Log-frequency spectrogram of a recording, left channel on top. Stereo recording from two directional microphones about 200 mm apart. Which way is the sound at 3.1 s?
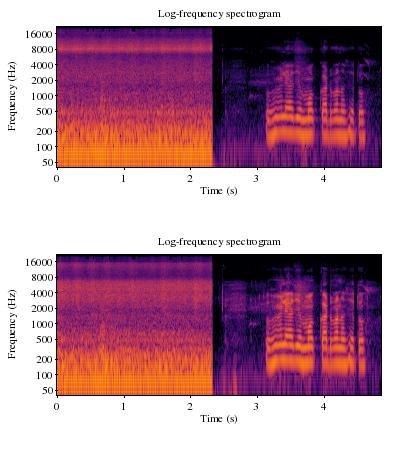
Centre (ahead or behind).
